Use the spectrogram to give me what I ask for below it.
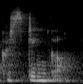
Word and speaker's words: Christingle: Christingle. And it rhymes with mingle.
